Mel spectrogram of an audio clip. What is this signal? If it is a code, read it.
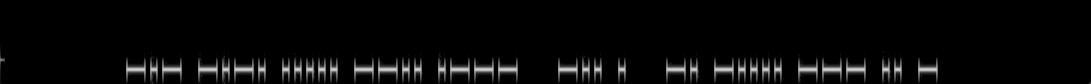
Morse code, heard as a keyed tone, about 21 wpm, 700 Hz. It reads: KC5ZJ DE N6OIT
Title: USA Callsign DE Callsign - 5 Characters - 20wpm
